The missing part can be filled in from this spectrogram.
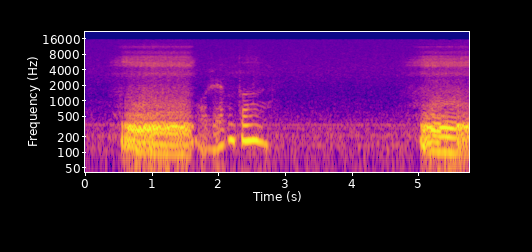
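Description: Two loud, rattling snore breaths about four seconds apart, with softer breathing noises between them, from a sleeping dog.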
